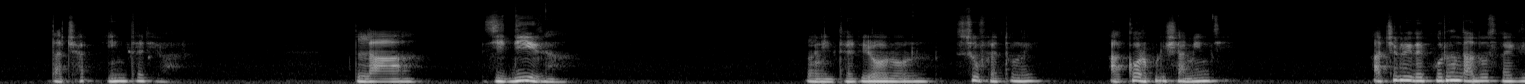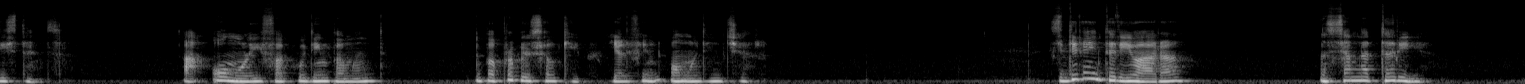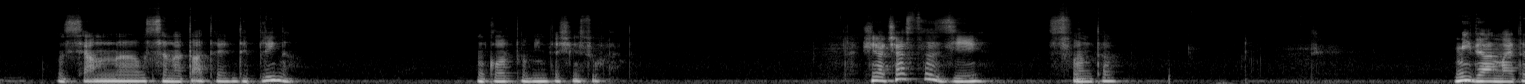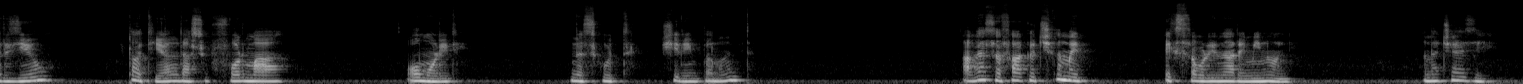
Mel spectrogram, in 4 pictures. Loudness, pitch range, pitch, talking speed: -25 LUFS, 135-155 Hz, 145 Hz, 80 wpm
